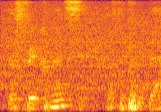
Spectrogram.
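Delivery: hushed, voiceless mock Pakistani teacher; teacher impression. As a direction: imitate the foreign teacher in a near whisper. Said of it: "do an impression of my first day in class".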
